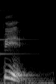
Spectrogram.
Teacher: he stops himself just before he makes the T sound.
